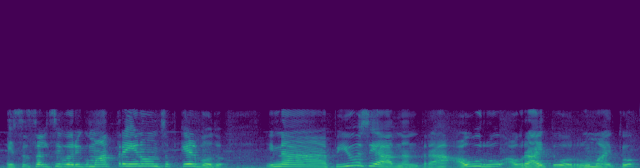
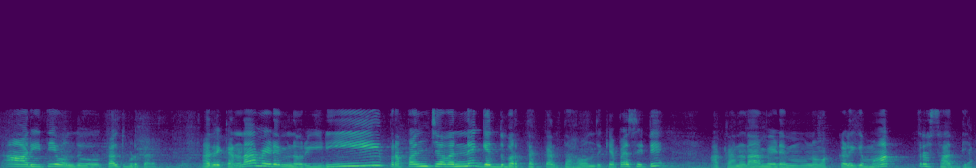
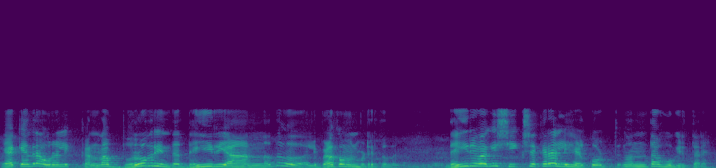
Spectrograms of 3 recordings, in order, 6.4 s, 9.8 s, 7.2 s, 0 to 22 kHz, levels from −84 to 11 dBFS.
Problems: background sounds at intervals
